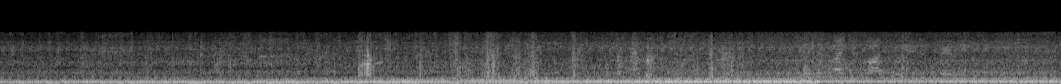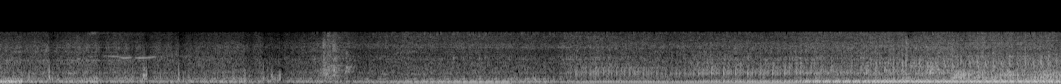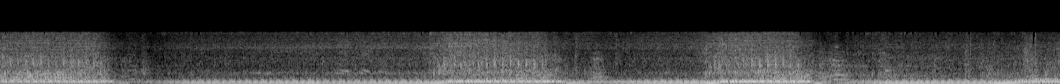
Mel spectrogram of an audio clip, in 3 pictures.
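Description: Flatbed pickup truck's engine labouring at low speed as it crawls over rocks, the revs rising and falling several times, mostly in the second half, with a few short knocks along the way.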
